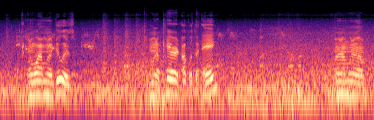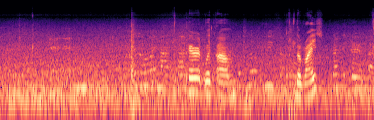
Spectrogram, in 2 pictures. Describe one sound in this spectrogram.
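Plastic cutlery scrapes and taps against a foam food tray.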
